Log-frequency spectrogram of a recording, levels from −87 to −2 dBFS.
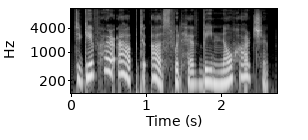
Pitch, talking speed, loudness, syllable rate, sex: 220 Hz, 240 wpm, -18 LUFS, 4.5 syllables/s, female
